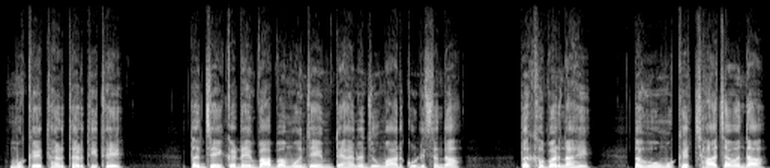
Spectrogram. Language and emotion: Sindhi, fearful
